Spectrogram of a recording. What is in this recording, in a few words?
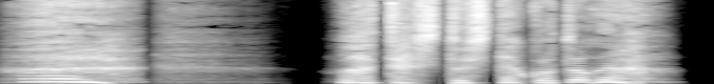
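Voice win barely Japanese; ashuthia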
